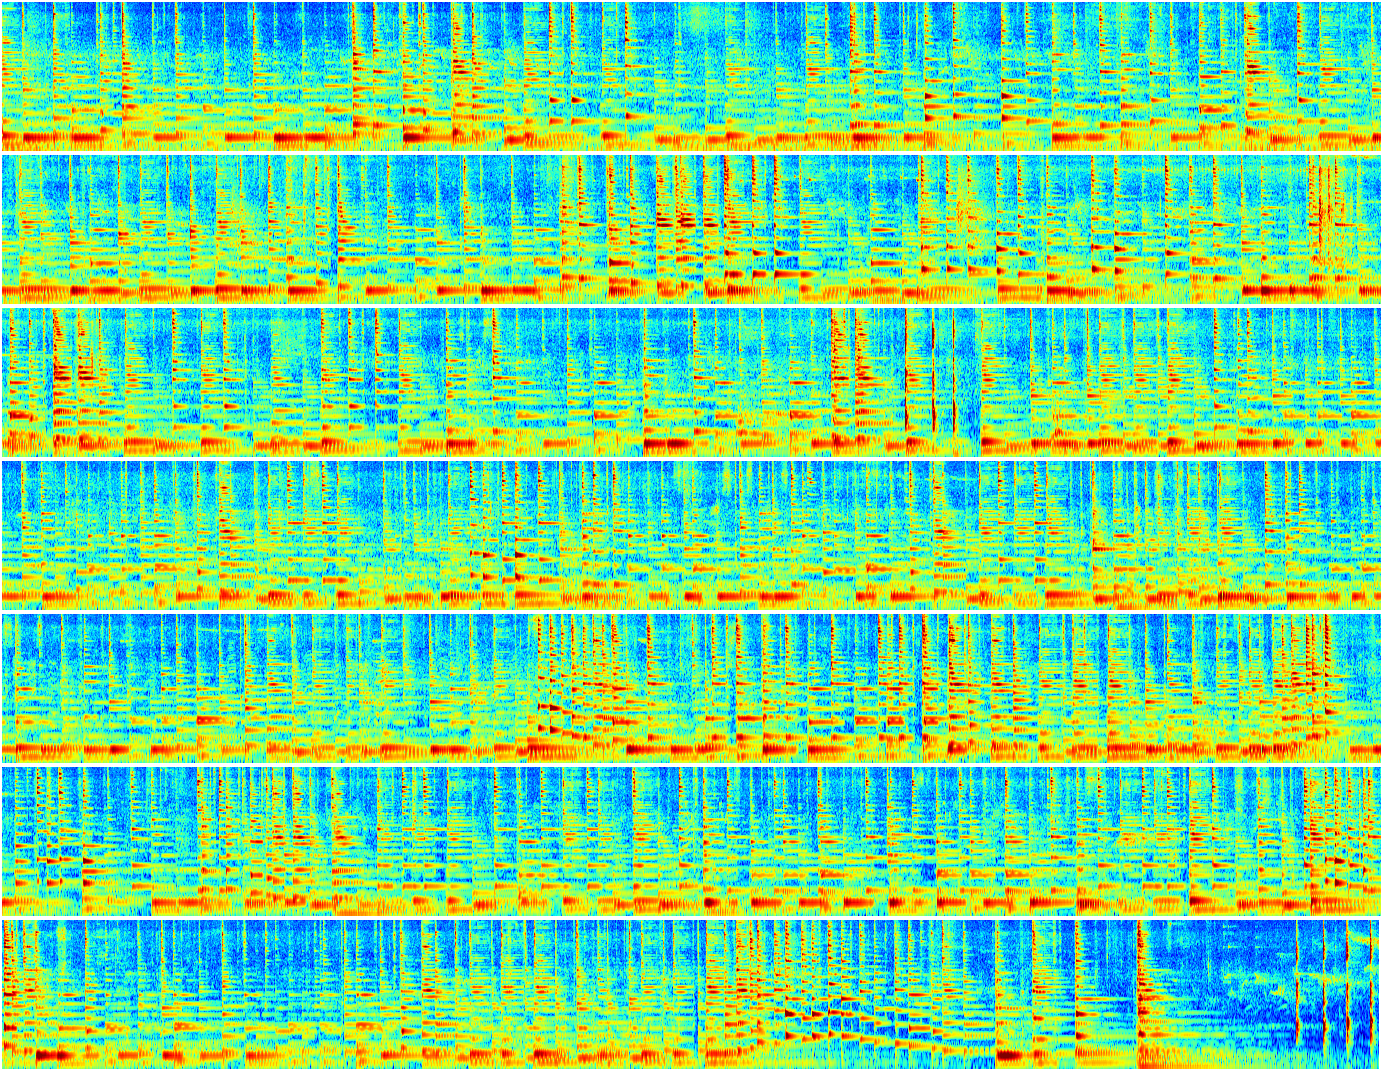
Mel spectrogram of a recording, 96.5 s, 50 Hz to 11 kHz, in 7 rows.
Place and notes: {
  "title": "Hasenheide, Berlin, Deutschland - Aba plays the Kora",
  "date": "2020-06-13 13:35:00",
  "description": "Berlin, Hasenheide Park, entrance area, Aba plays the Kora, a western african string instrument, while his kids are having a little fleemarket.\n(SD702, Audio Technica BP4025)",
  "latitude": "52.49",
  "longitude": "13.41",
  "altitude": "43",
  "timezone": "Europe/Berlin"
}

